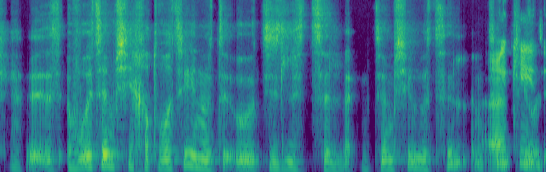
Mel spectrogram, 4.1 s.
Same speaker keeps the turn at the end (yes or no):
no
